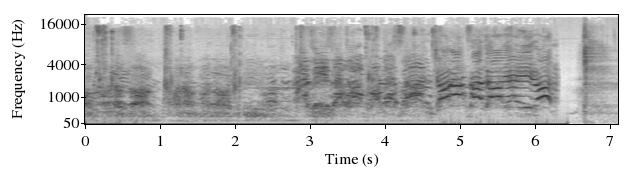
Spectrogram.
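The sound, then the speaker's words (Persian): A large crowd of protesters in Tehran chants anti-government slogans from inside homes and residential complexes at night, in loud, rhythmic unison, voices rising and falling together for several seconds before cutting off abruptly, followed by a brief quieter murmur. “در تهران گروهی از معترضان همچون شب‌های گذشته از داخل خانه‌ها و مجتمع‌های مسکونی شعارهای ضد حکومتی سر دادند.”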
